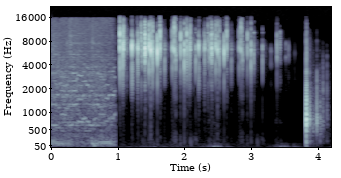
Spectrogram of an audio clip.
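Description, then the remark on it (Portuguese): A die is rolled and lands on 6. It rattles and tumbles across a hard surface in a quick burst of bright clicks, ending with a sharp knock and a few small taps as it settles. “E deu 6 aqui no dado nessa lista para um jogo baseado numa série de TV.”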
